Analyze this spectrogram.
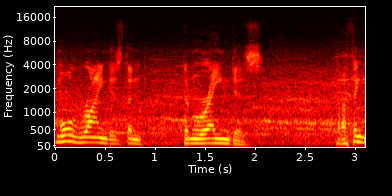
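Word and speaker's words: Reijnders: It's a tricky one cuz he sort of says Rinders, doesn't he properly uh in Dutch, so I'm I can't do it quite as authentically as that.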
